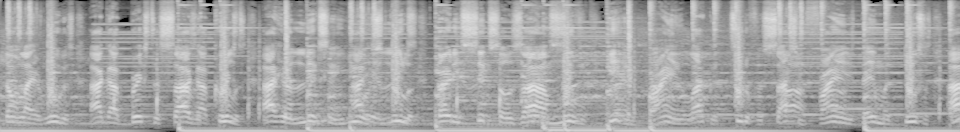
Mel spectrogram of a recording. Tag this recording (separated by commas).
Music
